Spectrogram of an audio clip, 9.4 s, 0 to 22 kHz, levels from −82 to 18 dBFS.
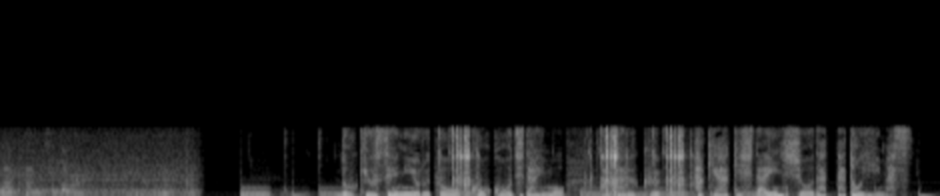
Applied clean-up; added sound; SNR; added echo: none; Mechanisms; -4 dB; none.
